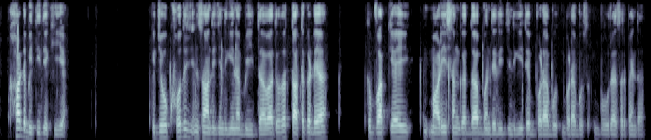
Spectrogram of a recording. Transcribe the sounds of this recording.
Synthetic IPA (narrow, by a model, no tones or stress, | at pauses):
həɖbiːt̪iːd̪eːkʰiːɛː | kɪd͡ʒoːkʰʊd̪ɪnsaːnd̪iːzɪ̃nd̪əɡiːnaːbiːt̪̚d̪aːʋaːt̪eːoːd̪aːt̪ət̪kəɖejaː | kɪʋaːkjaːiːmaːɽiːsəŋɡət̪̚d̪aːbənd̪eːd̪iːzɪ̃nd̪əɡiːt̪eːbəɽaːbəɽaːbuːɾaːəsəɾpɛ̃ːnd̪aːɛː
